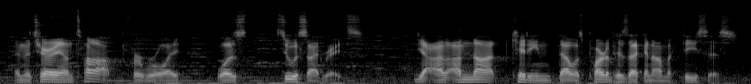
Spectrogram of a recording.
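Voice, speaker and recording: A man talks at a fairly low pitch and moderate pace in a deadpan tone. Music plays in the background. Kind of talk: sardonic finance commentary narration. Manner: sarcastic, deadpan.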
